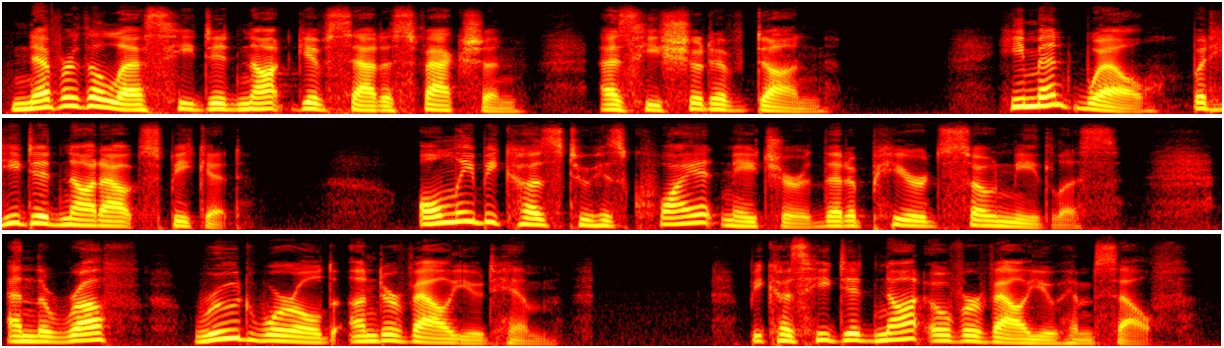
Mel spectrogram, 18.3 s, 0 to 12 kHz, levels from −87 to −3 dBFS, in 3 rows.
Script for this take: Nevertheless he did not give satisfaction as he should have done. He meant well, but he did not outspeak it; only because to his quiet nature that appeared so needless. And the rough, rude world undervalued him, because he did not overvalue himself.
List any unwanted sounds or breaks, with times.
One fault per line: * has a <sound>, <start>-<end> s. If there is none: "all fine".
all fine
